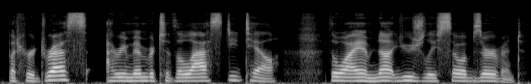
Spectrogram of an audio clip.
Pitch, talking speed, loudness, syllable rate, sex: 165 Hz, 180 wpm, -18 LUFS, 5.2 syllables/s, female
